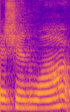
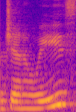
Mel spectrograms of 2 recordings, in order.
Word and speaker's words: genoise: your cake pan lining for the genoise or genoise depending on how you like to pronounce it this chocolate genoise is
